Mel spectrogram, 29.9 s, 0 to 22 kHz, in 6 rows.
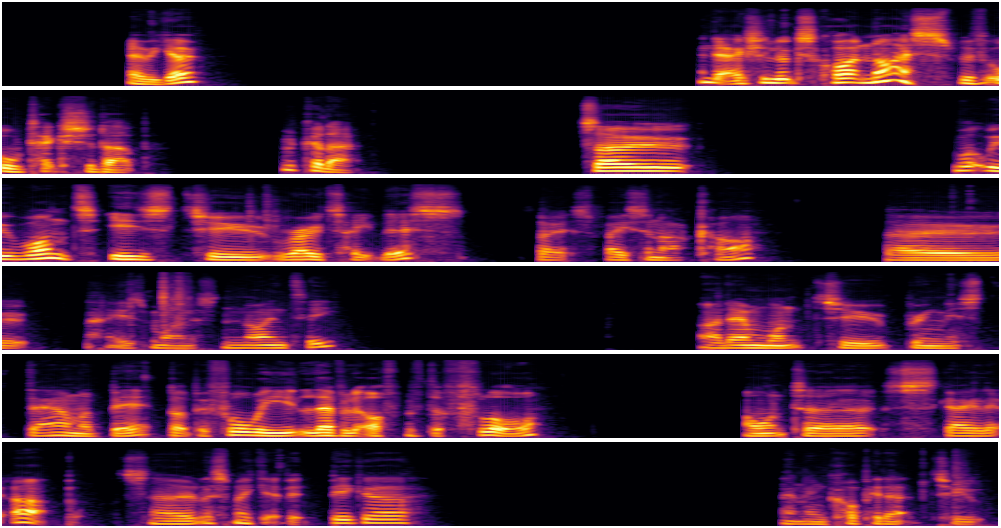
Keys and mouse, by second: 0.2-0.8 middle drag, 1.3 click, 2.0-2.4 middle drag, 3.0-3.4 middle drag, 3.8 click, 4.8-6.9 middle drag, 8.8 click, 11.1 space, 12.1 middle click, 13.2 click, 14.7-16.0 drag, 17.9 space, 18.6-19.1 shift+middle drag, 19.7 click, 21.3-22.9 middle drag, 23.3 space, 24.6-26.3 drag, 27.6 ctrl+c, 28.0 ctrl+v, 28.4 ctrl+v, 29.5 space.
